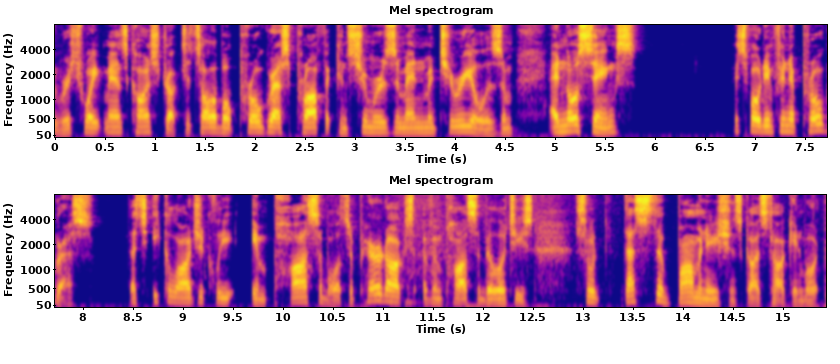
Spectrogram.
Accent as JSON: {"language": "English", "region": "Ontario", "country": "Canada", "said": "being a Canadian"}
